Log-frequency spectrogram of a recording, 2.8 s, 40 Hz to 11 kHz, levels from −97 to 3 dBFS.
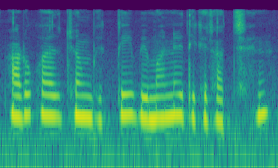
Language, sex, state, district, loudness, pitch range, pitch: Bengali, female, West Bengal, Alipurduar, -15 LUFS, 215-235 Hz, 230 Hz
